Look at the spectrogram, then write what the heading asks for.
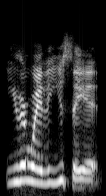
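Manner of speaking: ordinary talk, nothing marked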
